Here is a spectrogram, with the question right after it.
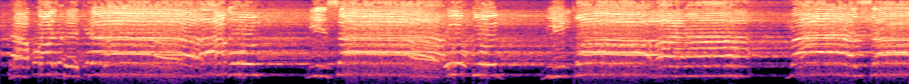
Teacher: mad bertemu hamzah dalam 1 kalimat dan panjangnya 2,5 alif atau 5 harokat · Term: Mad wajib muttasil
